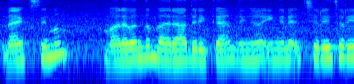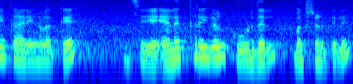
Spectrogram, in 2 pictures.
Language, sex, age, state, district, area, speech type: Malayalam, female, 30-45, Kerala, Kasaragod, rural, spontaneous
